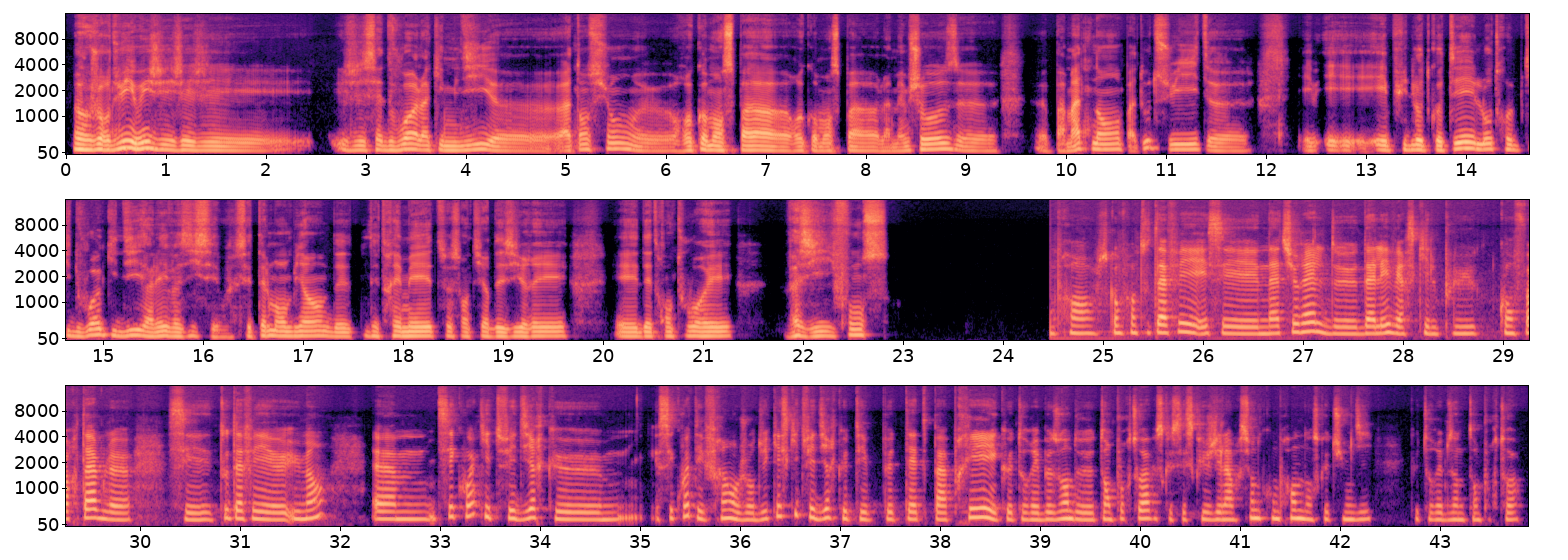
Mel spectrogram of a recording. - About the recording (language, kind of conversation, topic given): French, advice, Comment décrire ta tentation d’entrer dans une relation de consolation et ta peur de répéter les mêmes erreurs ?
- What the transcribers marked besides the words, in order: static; drawn out: "j'ai"; other background noise; tapping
